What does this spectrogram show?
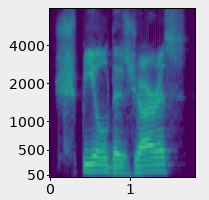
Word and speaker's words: Spiel des Jahres: No wonder this thing won the 2011 Spiel des Jahres. Yeah, did I pronounce that right? Perfect, spot on.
